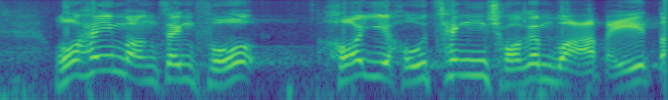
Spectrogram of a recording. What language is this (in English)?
Cantonese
